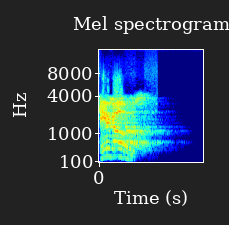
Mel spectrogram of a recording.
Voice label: level announcer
